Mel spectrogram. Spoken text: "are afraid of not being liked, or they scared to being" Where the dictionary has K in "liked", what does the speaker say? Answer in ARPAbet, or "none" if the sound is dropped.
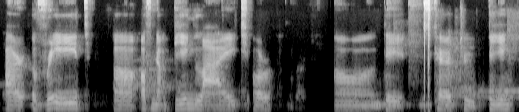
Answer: none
